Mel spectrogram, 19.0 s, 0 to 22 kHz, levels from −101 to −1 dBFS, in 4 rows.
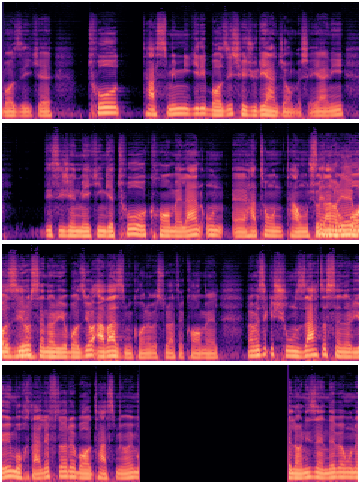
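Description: An audio dropout to silence runs from 16.09 s to 18.09 s, removing about 2.0 s of the speech. The sound stops abruptly mid-flow and returns just as suddenly, and the gap between is silent, with no room tone or background hiss at all. That points to the input being lost, likely through a disconnected device, a broken link or an accidental mute, while the recorder kept writing silence, so whatever was said there is unrecoverable.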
